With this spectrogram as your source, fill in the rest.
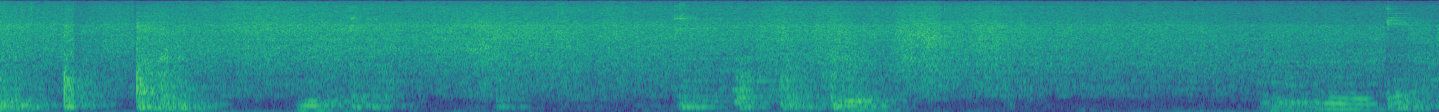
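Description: Leafy greens stir-fried in a pan make a loud, bright hiss, broken by bursts of scraping and tossing as they are turned over, close by and steady throughout.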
